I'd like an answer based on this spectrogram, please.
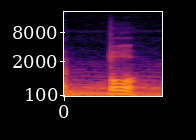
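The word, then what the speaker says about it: בוא: No hebraico original, trazei vem da palavra bo, né? Pronuncia bo, que significa vir trazendo uma devolução, não uma oferta arbitrária, era algo que já pertencia a Deus.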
